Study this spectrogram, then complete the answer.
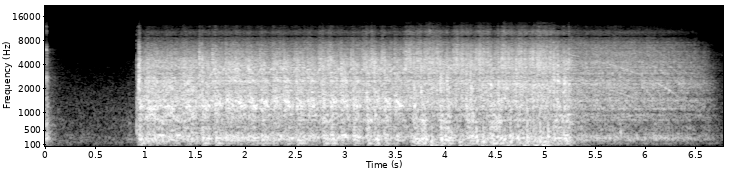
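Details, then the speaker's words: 1988 Holden VL SV88, Rochester Quadrajet carburettor, cranked with no throttle: it cranks about four seconds without catching, then rushes and fades. Fuel is seen welling up out of the carby, so it is flooding; a needle and seat held open by suspected debris. "Yeah, she's flooding. Oh, it's a needle and seat. I can see the petrol coming up now here and up through here."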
